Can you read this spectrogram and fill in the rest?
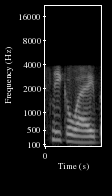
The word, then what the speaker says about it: Sniqueaway: It sounds like Sneakaway, but that's actually how it's spelled.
